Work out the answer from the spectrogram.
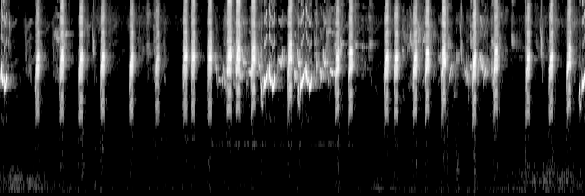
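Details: Sooty-headed bulbul for luring: a long, busy run of sharp chips, some in quick clusters, broken by a mid-section of rolling, wavering whistles, with faint hum behind.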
